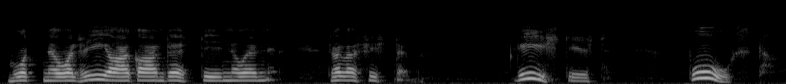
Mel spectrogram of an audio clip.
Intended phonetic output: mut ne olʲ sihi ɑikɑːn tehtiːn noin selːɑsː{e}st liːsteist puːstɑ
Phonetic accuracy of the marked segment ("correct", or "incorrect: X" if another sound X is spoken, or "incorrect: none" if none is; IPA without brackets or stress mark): incorrect: i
